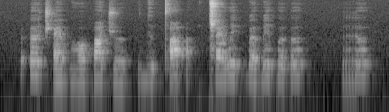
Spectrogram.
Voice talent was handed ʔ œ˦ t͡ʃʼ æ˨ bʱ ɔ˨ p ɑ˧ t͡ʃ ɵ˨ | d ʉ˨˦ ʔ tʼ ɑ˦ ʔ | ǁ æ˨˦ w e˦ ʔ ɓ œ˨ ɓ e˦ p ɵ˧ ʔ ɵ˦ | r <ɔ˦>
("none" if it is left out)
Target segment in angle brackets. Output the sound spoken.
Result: ɵ˦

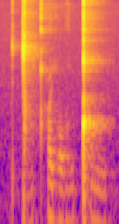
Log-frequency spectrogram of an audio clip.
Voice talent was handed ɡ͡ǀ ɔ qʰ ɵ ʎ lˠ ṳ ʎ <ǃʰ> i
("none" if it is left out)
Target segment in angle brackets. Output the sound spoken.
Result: ǃʰ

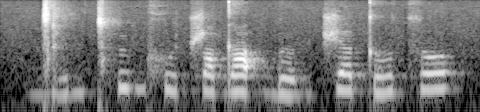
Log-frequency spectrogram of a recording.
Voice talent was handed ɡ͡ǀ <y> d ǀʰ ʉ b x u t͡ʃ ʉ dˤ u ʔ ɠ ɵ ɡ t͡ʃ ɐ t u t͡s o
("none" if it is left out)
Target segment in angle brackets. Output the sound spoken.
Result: i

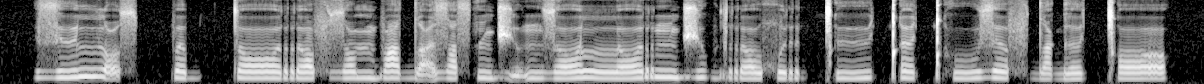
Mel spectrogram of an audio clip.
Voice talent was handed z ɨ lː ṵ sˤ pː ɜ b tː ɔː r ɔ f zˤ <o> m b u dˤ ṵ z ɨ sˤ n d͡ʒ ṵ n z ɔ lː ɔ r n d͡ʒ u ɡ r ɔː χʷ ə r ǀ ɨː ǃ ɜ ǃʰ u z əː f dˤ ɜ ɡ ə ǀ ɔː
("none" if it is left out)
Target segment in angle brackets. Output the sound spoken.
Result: u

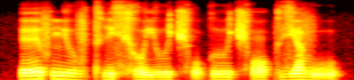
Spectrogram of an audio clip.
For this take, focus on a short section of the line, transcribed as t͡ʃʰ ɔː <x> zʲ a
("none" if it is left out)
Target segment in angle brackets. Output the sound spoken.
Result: k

